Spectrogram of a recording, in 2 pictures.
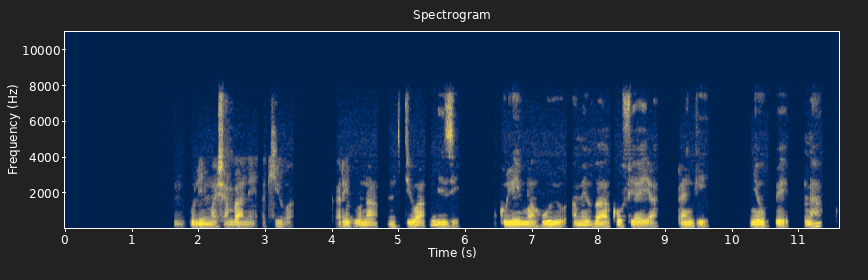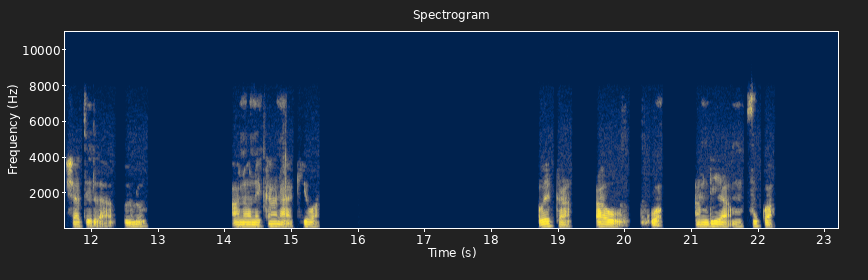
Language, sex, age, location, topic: Swahili, male, 36-49, Wajir, agriculture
